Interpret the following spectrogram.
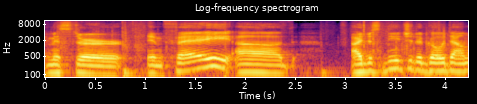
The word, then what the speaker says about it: Imphey: Imphey is the correct pronunciation, but Is that French?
